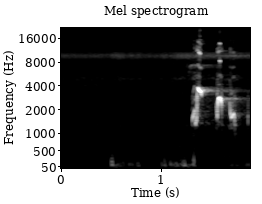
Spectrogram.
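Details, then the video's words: Bulbul song for training hand-fed and young birds, with sap dok, bern and rik styles. A few low thuds come first, then a bright phrase of quick, warbled notes starts near the end. "เสียงนกดอกแตงEp.122สำหรับหัดลูกป้อน/ลูกเสอ มีครบในครบในคลิปเดียว สับดอก-เบิ้ล-ริก เพลงเพราะน่าฟัง"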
